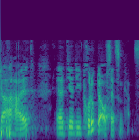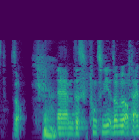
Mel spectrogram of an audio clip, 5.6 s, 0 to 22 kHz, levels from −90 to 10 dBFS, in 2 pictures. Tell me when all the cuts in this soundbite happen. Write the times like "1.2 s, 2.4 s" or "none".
none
